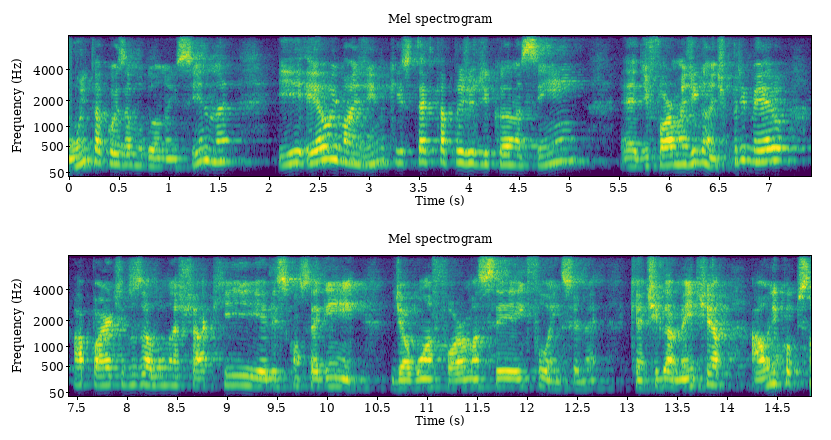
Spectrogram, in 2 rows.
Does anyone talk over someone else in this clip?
No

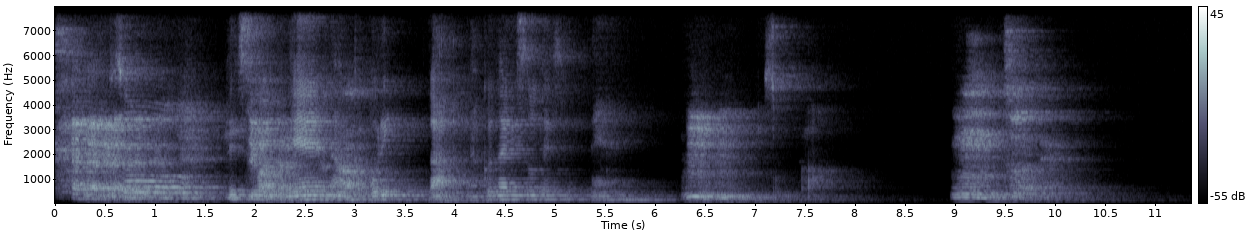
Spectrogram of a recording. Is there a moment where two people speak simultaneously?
Yes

